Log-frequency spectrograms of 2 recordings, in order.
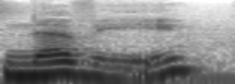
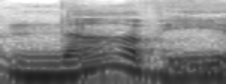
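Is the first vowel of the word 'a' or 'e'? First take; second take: e; a. First: The first vowel is a reduced 'e' sound. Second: The first vowel is a full 'a' sound. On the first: The speaker calls it right. "it's nevi" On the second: The speaker calls it wrong. "it's not navi"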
